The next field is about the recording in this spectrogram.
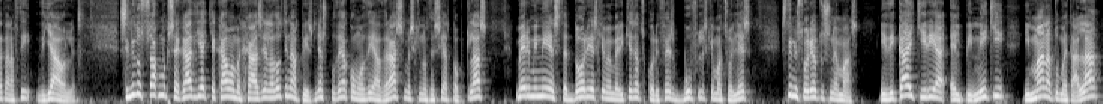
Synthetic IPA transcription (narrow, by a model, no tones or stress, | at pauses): ɐt̪ɐnɐft̪iðʝɐo̞le̞̰siniθo̞spsɐxume̞pse̞ɣɐðʝɐce̞kɐmɐme̞xɐziɐlɐðo̞t̪inɐpizmɲɐspuðe̞ɐko̞mo̞ðiɐðɾɐsizme̞scino̞θe̞siɐt̪o̞pklɐs | me̞ːɾminie̞sθe̞nd̪o̞ɾie̞sce̞meme̞ɾice̞sɐpot̪i̥sko̞ɾife̞zbufle̞sce̞mɐt͡so̞ʎe̞sː | t̪inist̪o̞ɾiɐt̪usine̞mɐ̰s | iðikɐiciɾiɐʔe̞lpiniciː | mɐnɐt̪ume̞t̪ɐ̰lɐ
